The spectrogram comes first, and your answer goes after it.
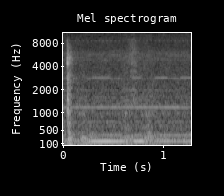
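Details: CEL Robox 3D printer after fixing a filament jam, during a print: steady motor hum with thin constant whine and light low chatter, smooth and even; printing normally.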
